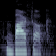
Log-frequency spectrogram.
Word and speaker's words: Bartók: it this way it's it's the Hungarian language they always acts in the first syllable béla bartók Zoltan Kodaly Tarara it's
